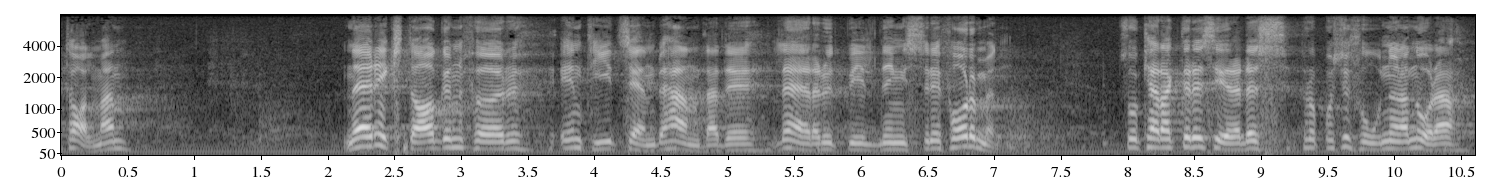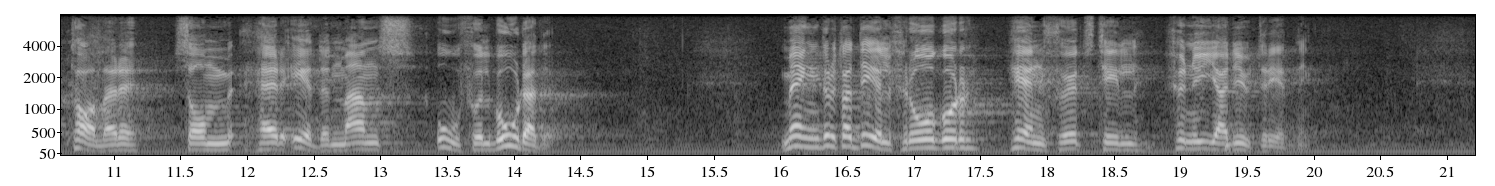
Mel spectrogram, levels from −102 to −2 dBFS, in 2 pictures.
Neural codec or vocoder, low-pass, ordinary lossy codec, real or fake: none; none; none; real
